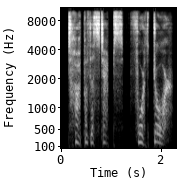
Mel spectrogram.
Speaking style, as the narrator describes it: I hiss

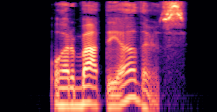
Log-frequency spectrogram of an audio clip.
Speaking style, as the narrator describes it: he asked quietly

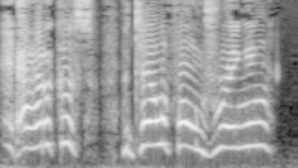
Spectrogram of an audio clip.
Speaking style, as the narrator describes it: Suddenly, Jem screamed

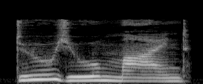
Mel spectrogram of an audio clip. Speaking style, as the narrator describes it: Someone growled nearby

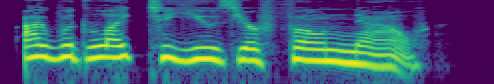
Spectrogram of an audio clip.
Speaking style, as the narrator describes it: she said coldly

